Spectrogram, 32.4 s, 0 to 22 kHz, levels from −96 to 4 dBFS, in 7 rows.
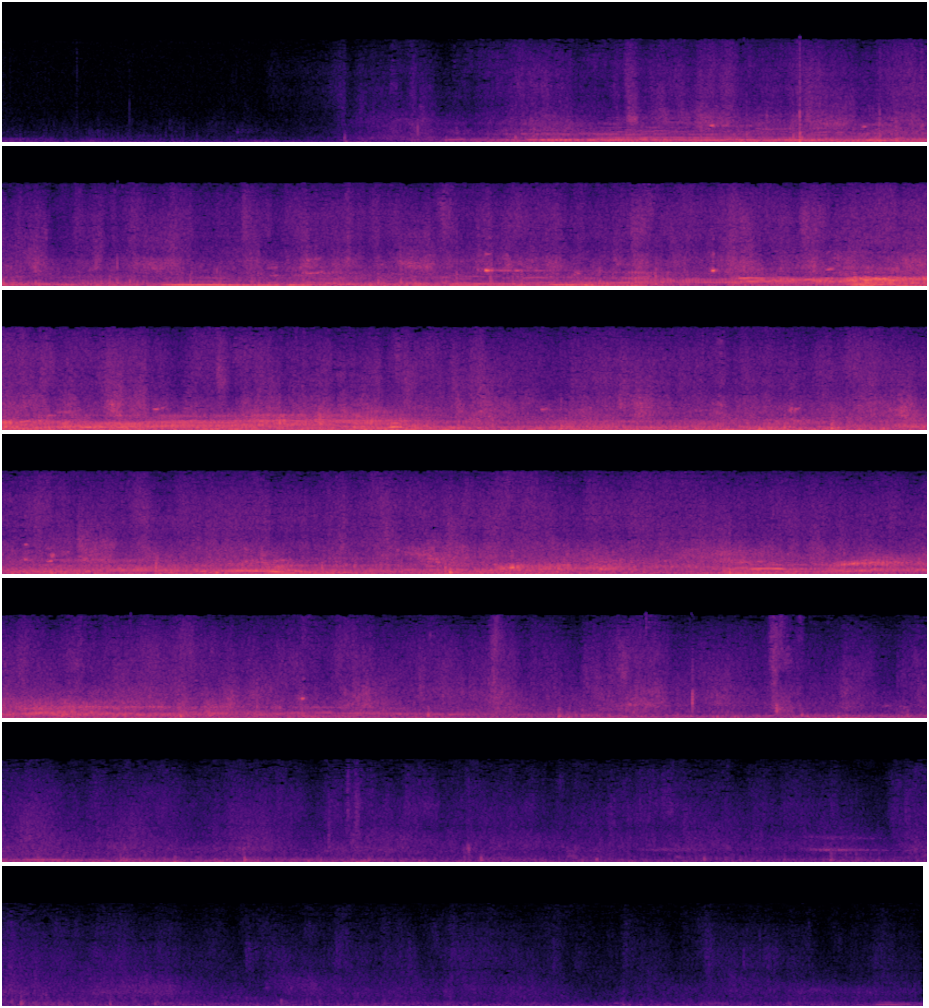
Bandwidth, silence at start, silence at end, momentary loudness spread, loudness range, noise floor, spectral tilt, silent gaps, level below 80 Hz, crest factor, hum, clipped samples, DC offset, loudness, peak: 16.5 kHz; 1.7 s; 0.05 s; 21 LU; 21 LU; -70 dBFS; -4 dB/octave; none; -66 dBFS; 22 dB; none; under 0.1%; under 0.1%; -37 LUFS; -16 dBFS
